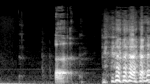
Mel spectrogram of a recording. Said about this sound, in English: I can burp on command. You ready?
